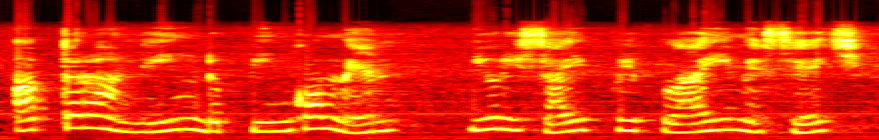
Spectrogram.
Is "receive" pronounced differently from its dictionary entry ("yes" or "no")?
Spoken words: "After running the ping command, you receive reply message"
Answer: yes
